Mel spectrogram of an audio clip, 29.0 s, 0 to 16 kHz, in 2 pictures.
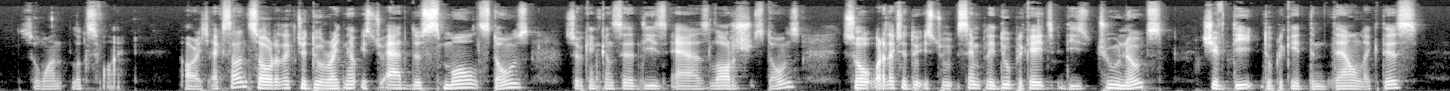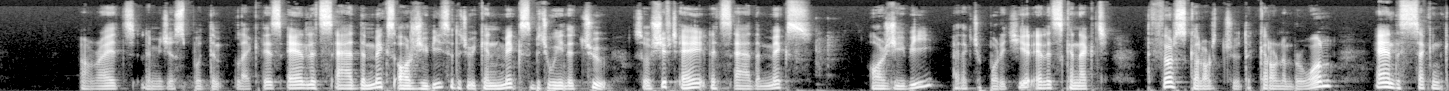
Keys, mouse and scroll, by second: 12.1 shift+d, 13.1-14.0 middle drag, 14.0 click, 14.2 middle click, 14.4-24.6 drag, 21.2 shift+a, 24.6-26.2 middle drag, 26.2-28.9 drag.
